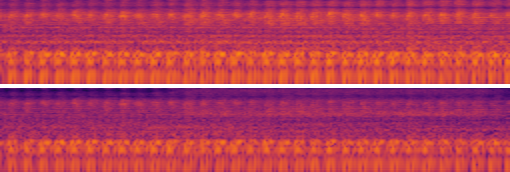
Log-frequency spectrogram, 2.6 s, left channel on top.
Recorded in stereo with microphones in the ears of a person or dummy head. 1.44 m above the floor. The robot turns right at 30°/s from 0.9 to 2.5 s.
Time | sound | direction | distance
0.0 | an engine running | 30° left | 1.4 m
